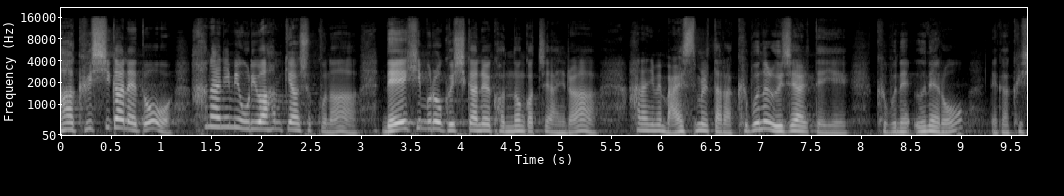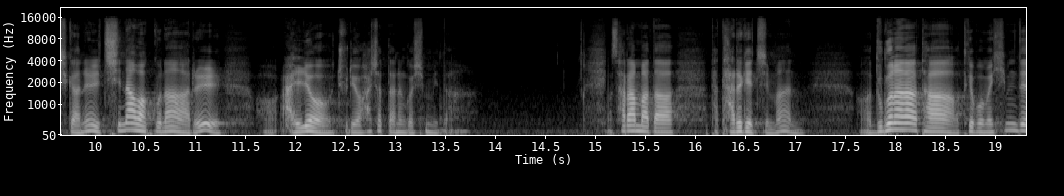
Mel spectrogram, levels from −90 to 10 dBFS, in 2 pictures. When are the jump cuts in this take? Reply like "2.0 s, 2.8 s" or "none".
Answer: 15.1 s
